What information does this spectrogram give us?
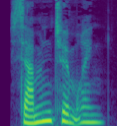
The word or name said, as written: sammentømring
